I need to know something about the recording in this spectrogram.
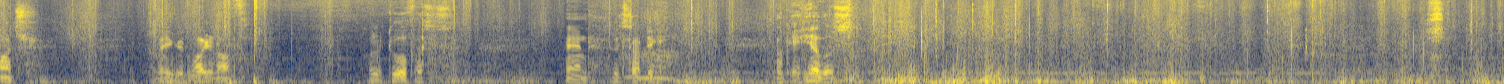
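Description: Wind blusters against the microphone.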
